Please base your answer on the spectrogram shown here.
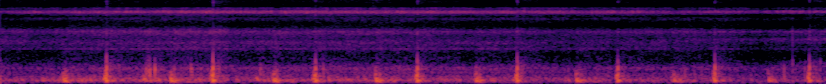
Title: Ruidos Cardiacos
